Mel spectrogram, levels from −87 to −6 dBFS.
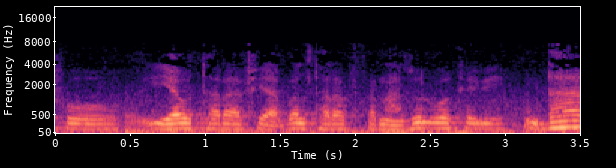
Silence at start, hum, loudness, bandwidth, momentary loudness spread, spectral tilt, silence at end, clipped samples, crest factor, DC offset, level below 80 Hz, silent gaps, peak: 0 s; none; -29 LUFS; 7.6 kHz; 7 LU; -8 dB/octave; 0 s; under 0.1%; 14 dB; under 0.1%; -38 dBFS; none; -12 dBFS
